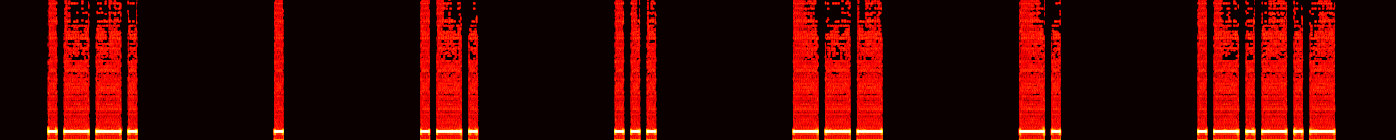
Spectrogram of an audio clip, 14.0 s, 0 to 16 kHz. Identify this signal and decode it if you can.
Morse code, heard as a keyed tone, about 15 wpm, spaced as for 5 wpm, 1000 Hz. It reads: PERSON.
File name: qotdfiles / 5wpm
